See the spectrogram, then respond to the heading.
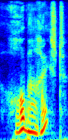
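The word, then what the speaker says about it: Robin Recht: En effet, Robin Rest, oui, c'est comme ça qu'on prononce, on s'est tous fait avoir.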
